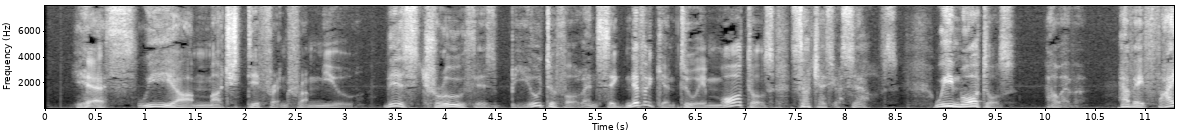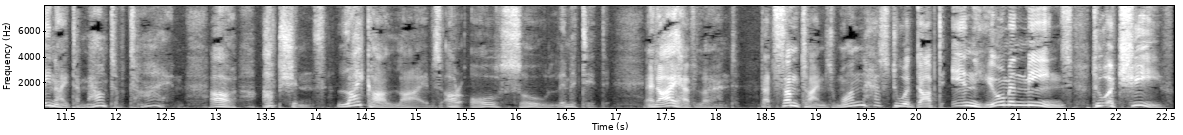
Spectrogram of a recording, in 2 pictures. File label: Old & Shrewd; ADVISOR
